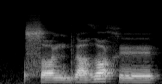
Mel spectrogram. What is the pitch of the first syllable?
low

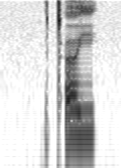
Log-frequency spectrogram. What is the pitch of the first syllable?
high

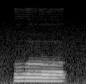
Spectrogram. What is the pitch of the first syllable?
low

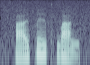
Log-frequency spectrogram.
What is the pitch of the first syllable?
rising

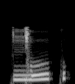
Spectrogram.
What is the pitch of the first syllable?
rising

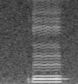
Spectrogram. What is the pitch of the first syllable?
high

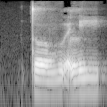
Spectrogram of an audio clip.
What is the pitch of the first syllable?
low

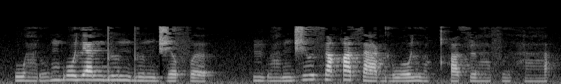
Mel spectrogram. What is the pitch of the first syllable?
low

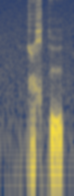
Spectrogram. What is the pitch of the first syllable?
rising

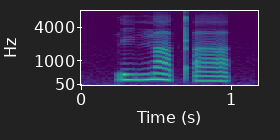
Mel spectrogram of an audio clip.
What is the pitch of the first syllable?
low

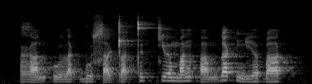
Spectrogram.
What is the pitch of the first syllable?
low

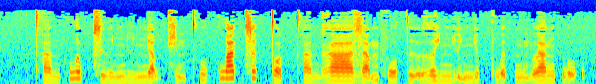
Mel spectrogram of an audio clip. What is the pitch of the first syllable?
low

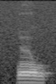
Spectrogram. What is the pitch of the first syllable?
low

